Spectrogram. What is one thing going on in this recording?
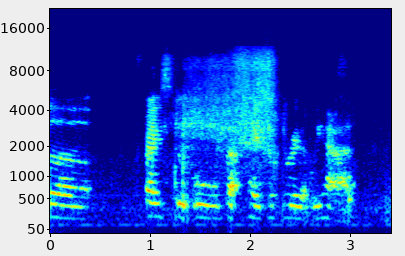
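Sheets of paper rustle and slide as they are handled.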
